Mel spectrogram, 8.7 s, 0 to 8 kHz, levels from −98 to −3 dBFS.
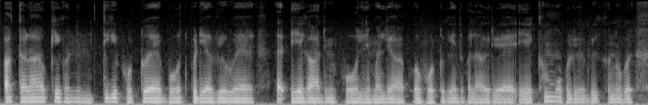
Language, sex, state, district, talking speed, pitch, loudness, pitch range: Marwari, male, Rajasthan, Nagaur, 165 wpm, 90 Hz, -28 LUFS, 90-100 Hz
